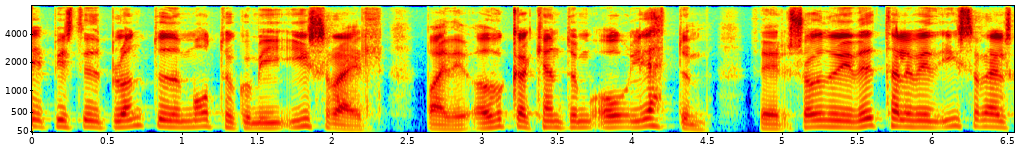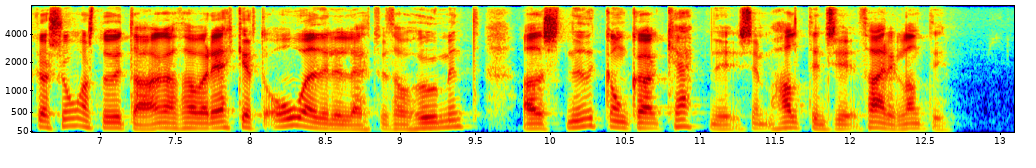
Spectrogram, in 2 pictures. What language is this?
Icelandic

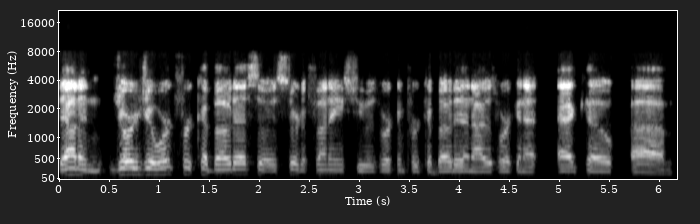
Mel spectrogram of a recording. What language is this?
English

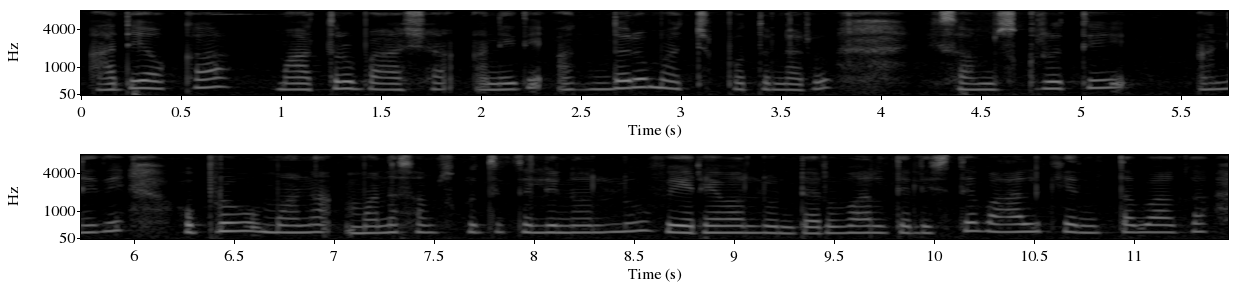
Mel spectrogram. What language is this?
Telugu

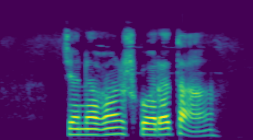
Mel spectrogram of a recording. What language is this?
Yidgha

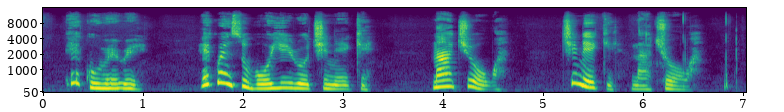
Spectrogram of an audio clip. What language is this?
Igbo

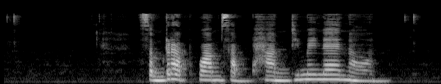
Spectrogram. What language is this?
Thai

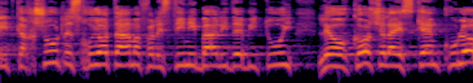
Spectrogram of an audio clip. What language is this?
Hebrew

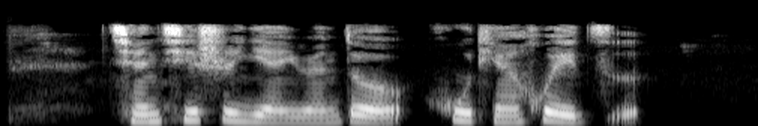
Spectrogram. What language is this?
Chinese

